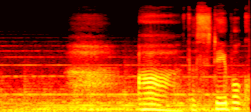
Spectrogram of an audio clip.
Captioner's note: gasps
